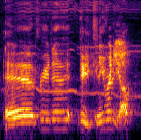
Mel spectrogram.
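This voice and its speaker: A man with a fairly high, brisk voice streams a video game, chatting casually and teasing his friend in a playful way, breaking into bursts of silly voices. The audio carries a little hiss or hum.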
